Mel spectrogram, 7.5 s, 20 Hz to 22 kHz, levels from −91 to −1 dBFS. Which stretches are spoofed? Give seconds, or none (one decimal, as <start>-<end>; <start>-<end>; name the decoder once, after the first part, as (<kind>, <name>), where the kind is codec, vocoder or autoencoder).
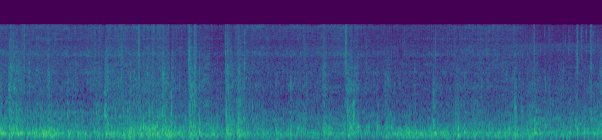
4.2-5.6 (vocoder, BigVGAN v2)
